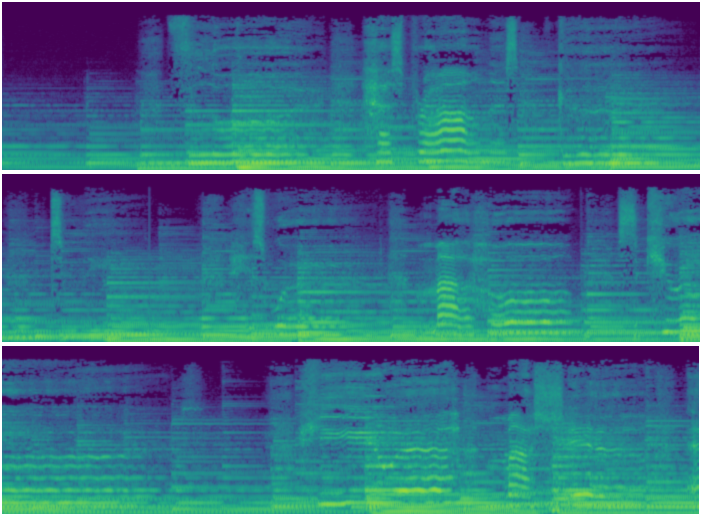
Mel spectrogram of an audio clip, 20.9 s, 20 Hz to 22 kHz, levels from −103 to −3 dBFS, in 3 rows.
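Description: At 8.44 s, a gap between stream segments: two timestamps fail to meet, so the player inserts 9.3 ms of silence, heard as a brief, hard-edged dropout.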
